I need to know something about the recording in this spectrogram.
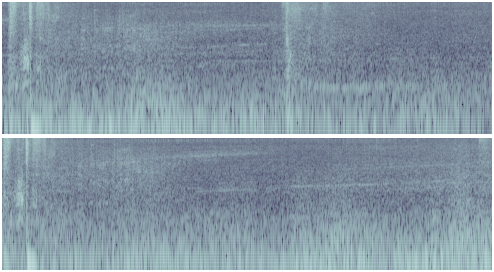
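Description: Electric sparks crackle and spit from a hanging machine.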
